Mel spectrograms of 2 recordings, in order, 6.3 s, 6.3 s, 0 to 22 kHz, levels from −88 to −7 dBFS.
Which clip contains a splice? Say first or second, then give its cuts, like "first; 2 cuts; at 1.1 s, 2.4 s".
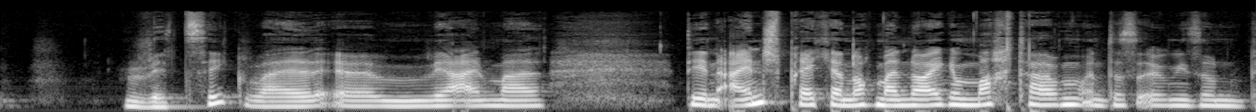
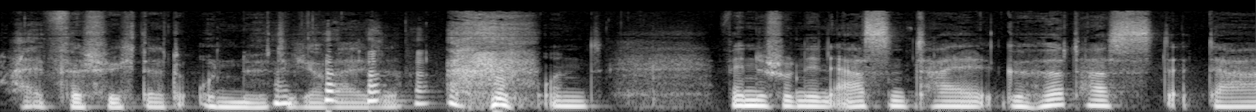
second; 1 cut; at 2.7 s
